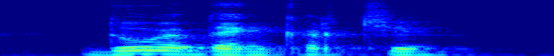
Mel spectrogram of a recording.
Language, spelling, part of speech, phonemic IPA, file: Dutch, doordenkertje, noun, /ˈdordɛŋkərcə/, Nl-doordenkertje.ogg
- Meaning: diminutive of doordenker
